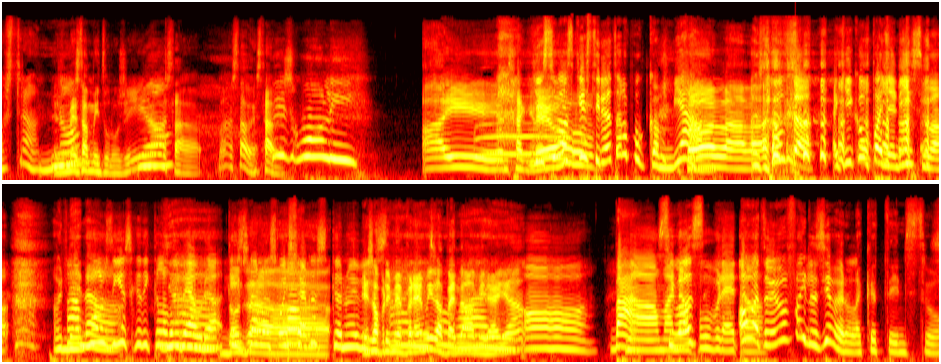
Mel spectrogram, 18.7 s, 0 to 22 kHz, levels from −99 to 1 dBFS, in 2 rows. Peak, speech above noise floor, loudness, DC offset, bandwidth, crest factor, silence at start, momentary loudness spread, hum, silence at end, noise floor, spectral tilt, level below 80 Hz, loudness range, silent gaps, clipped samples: 0 dBFS; 26 dB; -17 LUFS; under 0.1%; 16.5 kHz; 18 dB; 0 s; 14 LU; none; 0 s; -43 dBFS; -3.5 dB/octave; -46 dBFS; 6 LU; none; under 0.1%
